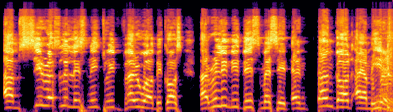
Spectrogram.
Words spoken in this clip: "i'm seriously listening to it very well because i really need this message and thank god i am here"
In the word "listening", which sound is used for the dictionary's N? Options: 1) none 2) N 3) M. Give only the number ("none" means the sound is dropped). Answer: 2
